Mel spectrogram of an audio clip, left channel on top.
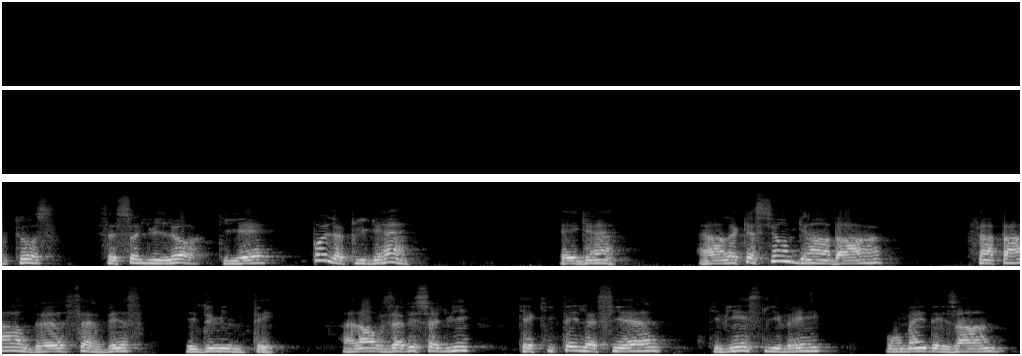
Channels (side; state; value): left; silent; digital silence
